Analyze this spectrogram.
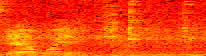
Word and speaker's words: Xuewei: In Chinese, this X pronounced like a SH, so it's Xuewei.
